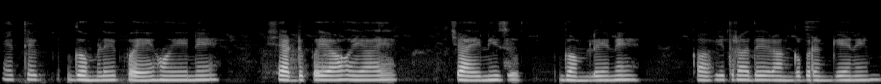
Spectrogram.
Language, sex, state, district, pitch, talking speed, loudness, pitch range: Punjabi, female, Punjab, Kapurthala, 205 Hz, 120 wpm, -20 LUFS, 200-210 Hz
